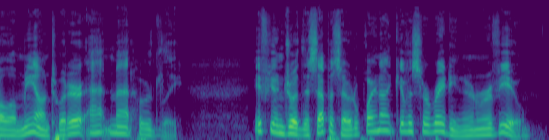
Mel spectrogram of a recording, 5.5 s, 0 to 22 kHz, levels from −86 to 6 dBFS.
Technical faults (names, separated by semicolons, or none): resampler restarted on every block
